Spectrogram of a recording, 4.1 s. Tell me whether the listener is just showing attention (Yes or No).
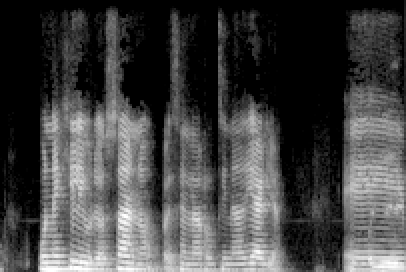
No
